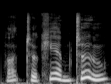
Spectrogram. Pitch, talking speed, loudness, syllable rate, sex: 210 Hz, 215 wpm, -15 LUFS, 3.7 syllables/s, male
